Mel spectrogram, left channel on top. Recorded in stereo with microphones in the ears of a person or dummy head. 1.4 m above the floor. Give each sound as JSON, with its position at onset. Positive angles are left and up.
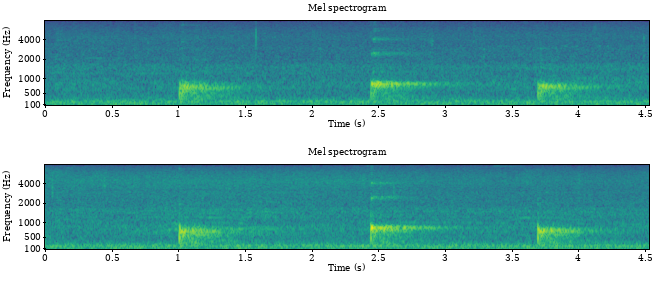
{"t": 1.0, "sound": "a pop", "side_deg": -50, "distance_m": 2.5}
